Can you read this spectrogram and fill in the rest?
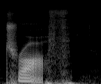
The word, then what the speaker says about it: trough: The vowel sound in the word cough is the AW sound. The only other word that has the AW sound plus an F sound pronunciation is the word trough.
